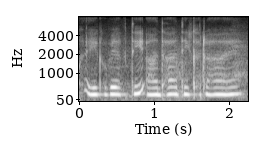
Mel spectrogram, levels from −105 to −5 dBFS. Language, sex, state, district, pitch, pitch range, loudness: Hindi, female, Jharkhand, Deoghar, 245 Hz, 240-250 Hz, -14 LUFS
